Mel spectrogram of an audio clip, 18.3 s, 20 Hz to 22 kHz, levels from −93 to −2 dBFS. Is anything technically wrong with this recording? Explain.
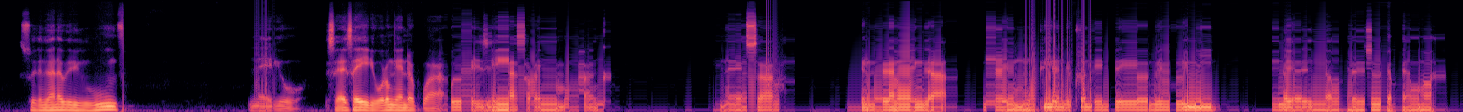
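Yes. Processor overload crackle occurs at 3.18–3.44 s, 9.58–9.81 s and 12.82–13.63 s. Very short buffers, around 1.5 ms, miss their deadlines repeatedly and hold stale audio, producing gritty tearing. This shows as dense vertical clicks on a spectrogram.

From 5.49 s to the end, robotic sound from repeated short buffers, likely from roughly 10 ms chunks being replayed, imposes a rigid 100 Hz metallic buzz. This appears as evenly spaced harmonic lines.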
